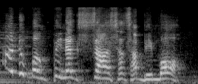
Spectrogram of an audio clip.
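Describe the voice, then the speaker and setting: A woman's voice: high voice, big pitch swings, normal speed, pushed and bright, soft background music, full character voice. A woman playing an anxious, distressed aunt in a radio drama.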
